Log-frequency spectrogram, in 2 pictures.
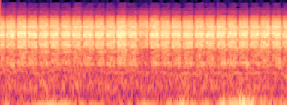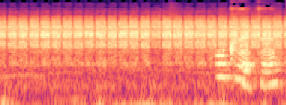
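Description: Steady rasping static hiss from a spirit-box radio sweep, flickering rapidly. A brief voice-like fragment comes through about five seconds in.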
